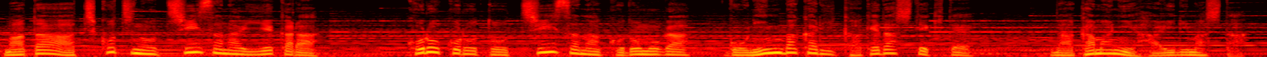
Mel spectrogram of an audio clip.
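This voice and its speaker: A man's voice: medium pitch, big pitch swings, moderate pace, music in the background. A man narrating a children's radio drama in scripted storybook style.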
